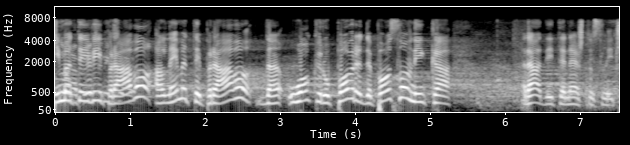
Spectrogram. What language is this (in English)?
Serbian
